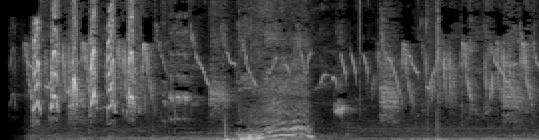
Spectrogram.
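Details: Long-tailed shrike sunbathing in the morning, singing a burst of rapid high chirps, a brief noisy rush of sound midway, then softer varied warbling notes.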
